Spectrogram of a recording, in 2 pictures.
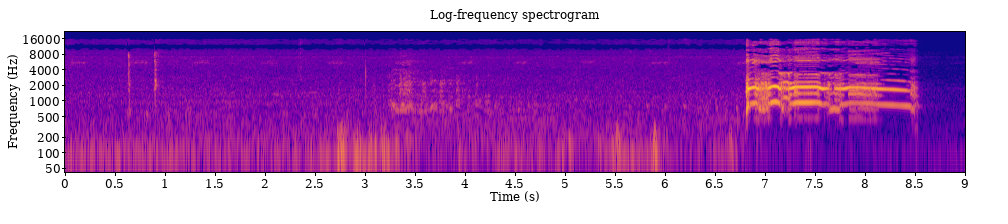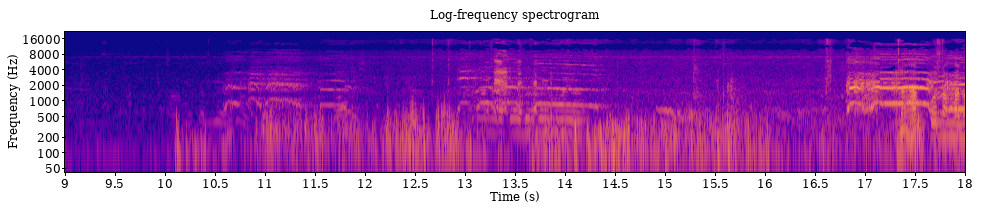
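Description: Gamecock roosters on a small farm in Calamba, Laguna, Philippines crow loudly and repeatedly close by, with clucking fowl and a busy farmyard murmur between calls.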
